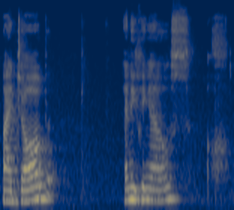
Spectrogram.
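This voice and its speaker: Congested, raspy young woman co-host, casual laughing banter. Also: mid-range voice, a little fast. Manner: laughing, self-deprecating banter. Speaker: podcast co-host. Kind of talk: casual chat.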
